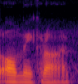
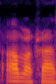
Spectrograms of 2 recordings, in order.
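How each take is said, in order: First: Omicron opening on long "oh"; modern-day pronunciation. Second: Omicron opening on short "ah"; teacher's pronunciation. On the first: Teacher noting what it is called nowadays, modern pronunciation. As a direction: say Omicron as "OH-mih-cron". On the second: Teacher spelling out a Greek word for class, own pronunciation. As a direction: say Omicron as "AH-mih-cron". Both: Shown as a demonstration. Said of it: "Nowadays called Omicron".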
